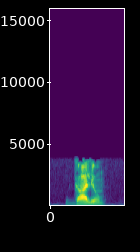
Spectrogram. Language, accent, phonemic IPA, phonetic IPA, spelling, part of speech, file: Armenian, Eastern Armenian, /ɡɑˈljum/, [ɡɑljúm], գալիում, noun, Hy-գալիում.ogg
- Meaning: gallium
